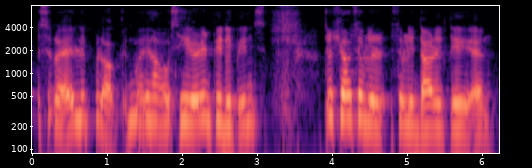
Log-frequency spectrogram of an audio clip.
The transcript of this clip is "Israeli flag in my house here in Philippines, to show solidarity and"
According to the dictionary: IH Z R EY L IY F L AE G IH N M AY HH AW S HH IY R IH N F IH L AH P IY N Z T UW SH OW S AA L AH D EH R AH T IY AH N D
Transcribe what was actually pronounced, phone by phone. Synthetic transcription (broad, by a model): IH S R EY L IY P L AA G IH N M AY HH AW S HH IY R IH N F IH L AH P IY N S T UW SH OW S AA L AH D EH R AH T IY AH N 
